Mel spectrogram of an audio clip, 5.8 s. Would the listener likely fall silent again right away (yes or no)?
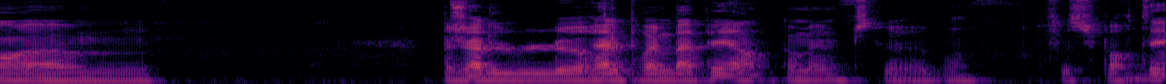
yes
